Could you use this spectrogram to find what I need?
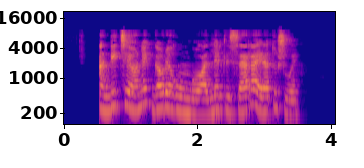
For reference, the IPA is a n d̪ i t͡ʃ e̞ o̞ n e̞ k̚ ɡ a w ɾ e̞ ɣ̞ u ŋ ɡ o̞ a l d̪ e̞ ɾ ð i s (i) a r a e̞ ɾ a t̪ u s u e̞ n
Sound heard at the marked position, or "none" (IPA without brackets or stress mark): e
